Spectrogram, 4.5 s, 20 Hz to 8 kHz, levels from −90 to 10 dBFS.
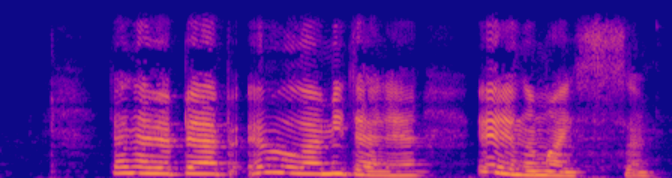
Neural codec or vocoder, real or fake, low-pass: none; real; 7.2 kHz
